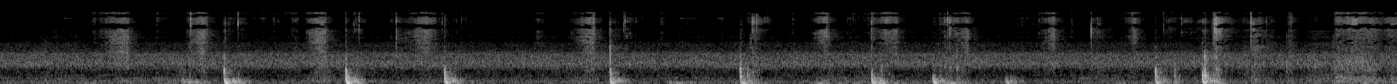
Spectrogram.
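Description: A blade slices through packed sand with soft crunches.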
